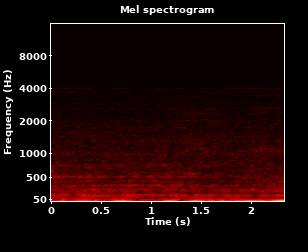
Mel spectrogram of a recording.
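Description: A steady low rumble or hum with nothing else standing out.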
